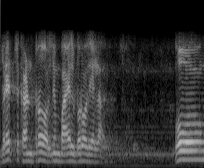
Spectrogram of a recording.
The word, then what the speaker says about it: ಓಂ: ಓಂ ಅಂತ ಹೇಳಿದ್ರೆ ಹೋಮ್ ಅಂತ ಹೇಳೋರು ಕೇಳಿದ್ದೀರಿ ನೀವು. ಓಂ ಅಂದರೆ ಠೋಮನೋ ಬರೋದಿಲ್ಲ ಅಂತ ಬೈತಾರೆ ನೋಡಿ ಪೂರ್ವಿಕರು.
